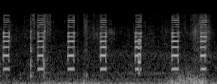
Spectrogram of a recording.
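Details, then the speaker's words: XP ORX metal detector over a target reading high 80s–90s: short high beeps about three per second with a fluttering, changing tone; owner is 90% sure it's iron but will dig anyway. "Can you hear it just misfiring? There it is, there's that misfire, and it's changing."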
